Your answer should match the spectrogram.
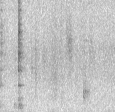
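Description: Faint handling sounds of a glass tea cup and saucer being picked up from a table: a couple of light clicks, about half a second in and again near the end, over quiet room tone.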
